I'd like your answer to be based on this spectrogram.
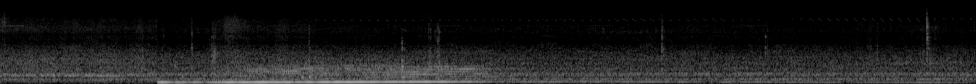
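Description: Honeybees drone softly and continuously as they are moved into a long bench hive, with a louder, close buzz passing for a couple of seconds before settling back to a faint hum.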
